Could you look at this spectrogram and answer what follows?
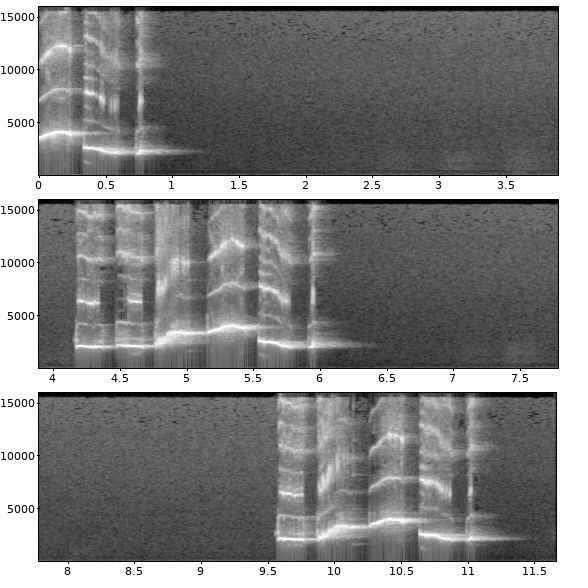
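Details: Orange-headed thrush (Anis Merah) song used as a lure to make other birds answer and sing; three rich whistled phrases of about two seconds each, rising and falling with quick slurred notes, separated by silent pauses of roughly three seconds.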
